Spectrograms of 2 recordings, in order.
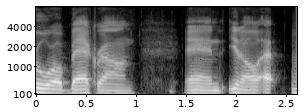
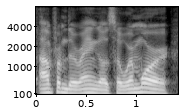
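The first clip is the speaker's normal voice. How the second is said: normal talking voice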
